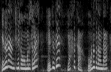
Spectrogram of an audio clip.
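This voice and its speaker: Cartoon mom, bossy and scolding, very high and rushed, woman voicing her. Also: expressive, very noisy. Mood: angry. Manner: domineering, quick and scolding. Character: bossy middle-aged mother arranging son's wedding.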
